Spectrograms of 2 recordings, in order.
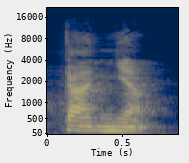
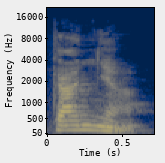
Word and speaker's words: caña: se llama letra N, que em espanhol suena nasal, como se corresponderia ao NH do português. Niño, caña.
